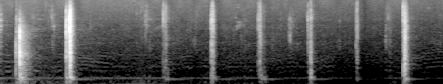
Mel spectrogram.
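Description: Scattered light clicks of trading cards in clear plastic holders being shuffled and tapped together in the hands, two sharper ones in the first second, then fainter ones about every half second and another sharper one near the end.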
